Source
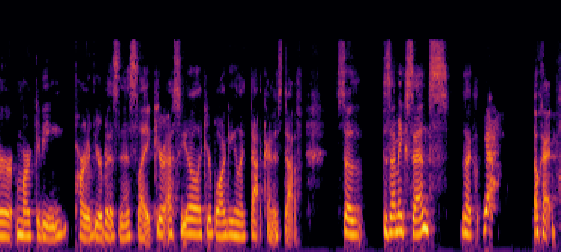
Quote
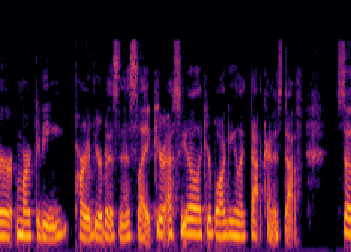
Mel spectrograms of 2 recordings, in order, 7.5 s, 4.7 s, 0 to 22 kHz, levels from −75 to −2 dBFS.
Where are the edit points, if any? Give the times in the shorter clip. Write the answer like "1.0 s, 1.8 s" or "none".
none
